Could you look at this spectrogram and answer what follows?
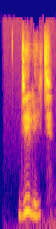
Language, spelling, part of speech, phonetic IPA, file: Russian, делить, verb, [dʲɪˈlʲitʲ], Ru-делить.ogg
- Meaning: 1. to divide 2. to share, to exchange 3. to confide, to tell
